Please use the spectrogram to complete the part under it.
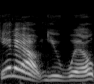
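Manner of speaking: put-on croaky old woman's voice. Narrator reads the old hag ordering a child out, as a croaking old hag. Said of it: "croaked the old hag".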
